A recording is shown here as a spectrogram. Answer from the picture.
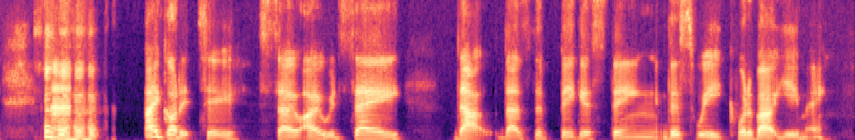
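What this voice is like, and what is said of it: Croaky, hoarse voice. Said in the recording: “lost my voice and have had this terrible cough ... My voice is slightly croaky this evening”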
